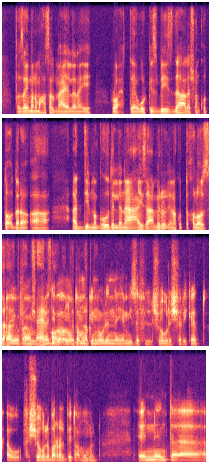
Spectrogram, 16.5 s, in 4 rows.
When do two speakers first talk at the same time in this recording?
8 s

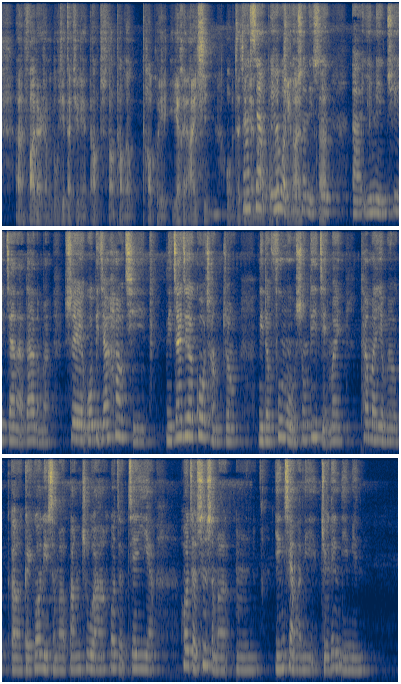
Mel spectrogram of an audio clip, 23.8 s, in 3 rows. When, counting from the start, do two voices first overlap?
5 s

